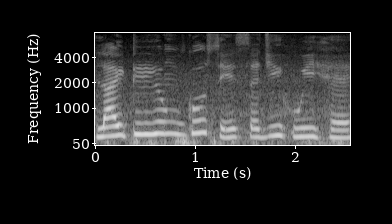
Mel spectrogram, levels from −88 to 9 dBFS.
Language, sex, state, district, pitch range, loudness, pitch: Hindi, female, Uttar Pradesh, Hamirpur, 225-300 Hz, -13 LUFS, 245 Hz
